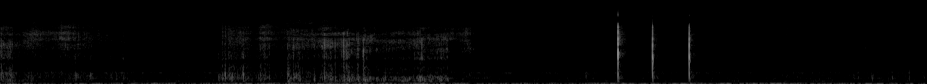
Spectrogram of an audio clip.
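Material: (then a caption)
Wood. Fingertips scratch along the reddish-brown wooden guards of a closed, handheld folding fan, making dry, bright rasping bursts. Three sharp, crisp taps on the wood follow, each dying away almost instantly against a quiet background.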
